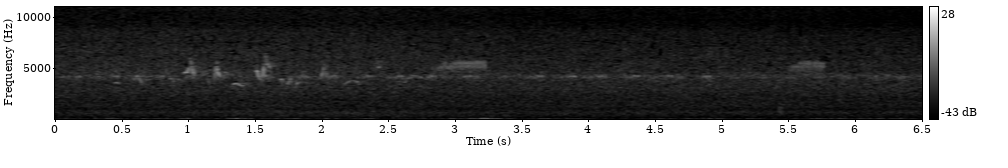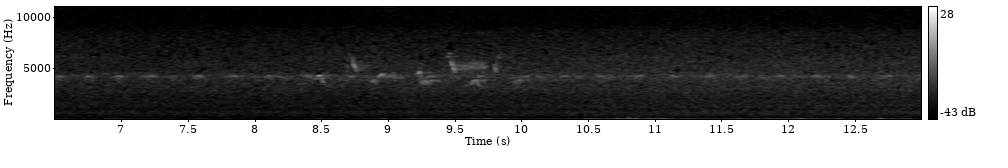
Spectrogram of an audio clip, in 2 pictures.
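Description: Outdoor ambience: wind buffeting the microphone in an uneven low rumble, with a few short bird chirps and a steady high insect trill.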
